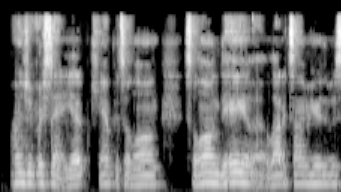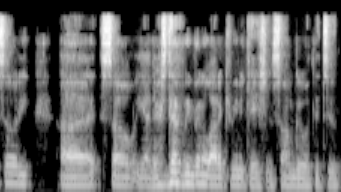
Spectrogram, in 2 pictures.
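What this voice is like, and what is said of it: Slightly hoarse voice. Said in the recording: “I like that the voice is a little hoarse. That means we're in the camp mode, and it means you're probably spending long days and a lot of chatting.”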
